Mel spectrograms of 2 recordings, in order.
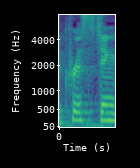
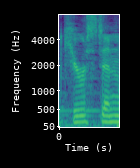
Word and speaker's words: Kirsten: I'm like, I'll answer Kristen. Kirsten, Kirsten, which is how you say my name, but I don't blame people.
